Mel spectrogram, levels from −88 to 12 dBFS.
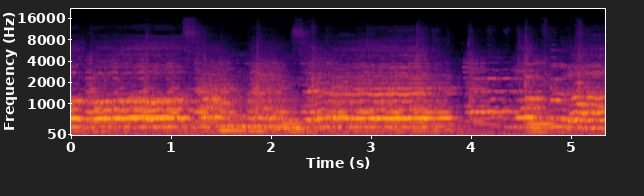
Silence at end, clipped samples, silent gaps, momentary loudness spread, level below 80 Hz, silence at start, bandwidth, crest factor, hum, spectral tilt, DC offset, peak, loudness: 0 s; under 0.1%; none; 8 LU; -40 dBFS; 0 s; 7.4 kHz; 12 dB; none; -7.5 dB/octave; under 0.1%; 0 dBFS; -14 LUFS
